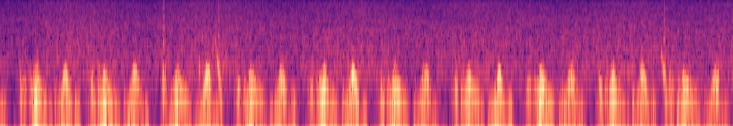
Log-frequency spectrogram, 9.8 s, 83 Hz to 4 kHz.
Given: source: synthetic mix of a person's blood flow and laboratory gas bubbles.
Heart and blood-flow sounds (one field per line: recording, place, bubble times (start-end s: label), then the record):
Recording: Doppler ultrasound of blood flow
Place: precordium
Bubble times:
0.22-0.33 s: bubbles
2.15-2.25 s: bubbles
2.65-2.70 s: bubbles
2.83-3.01 s: bubbles
8.79-8.96 s: bubbles
From the record:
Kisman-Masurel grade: 121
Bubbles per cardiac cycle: 1 to 2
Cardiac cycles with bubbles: 10 to 50%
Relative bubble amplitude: barely perceptible (0.100 to 0.250)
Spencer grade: 2 (many but less than half of the cardiac periods contain bubble signals, singularly or in groups)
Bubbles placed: anywhere in the cardiac cycle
